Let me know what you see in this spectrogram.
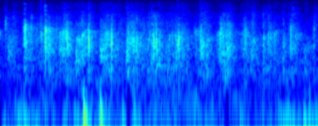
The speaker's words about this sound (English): A round of applause for all of them.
